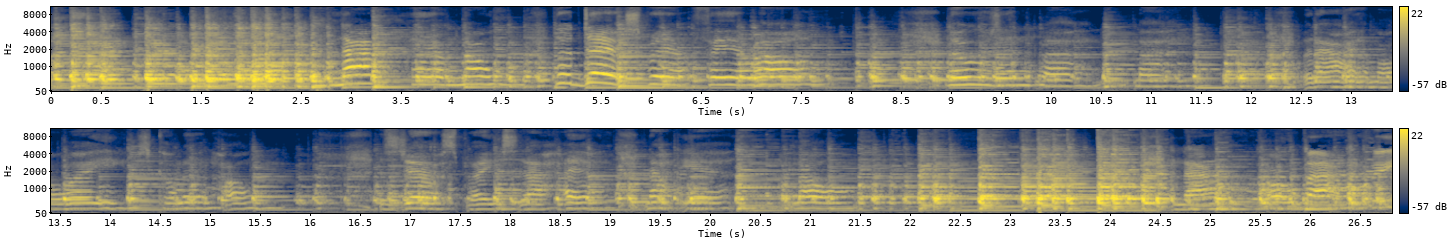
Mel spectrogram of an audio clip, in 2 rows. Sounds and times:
Music: 0.0s - 26.8s.

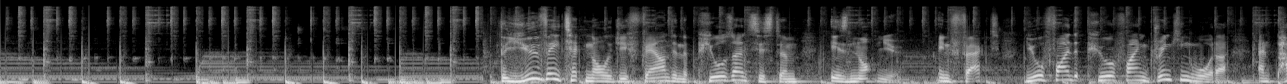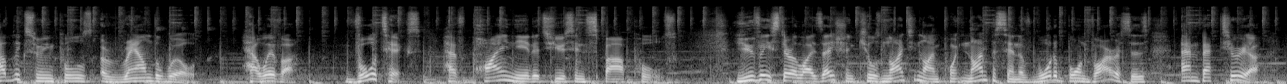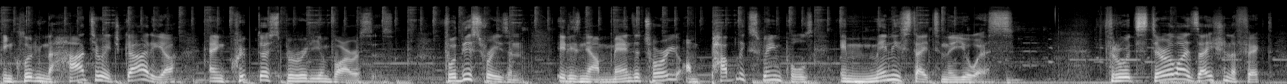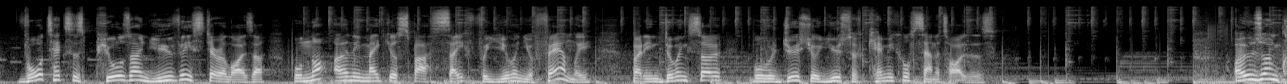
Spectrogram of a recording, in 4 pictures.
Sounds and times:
Music: 0.0s - 51.4s
Speech: 5.0s - 35.9s, 36.8s - 48.6s, 51.0s - 51.4s.

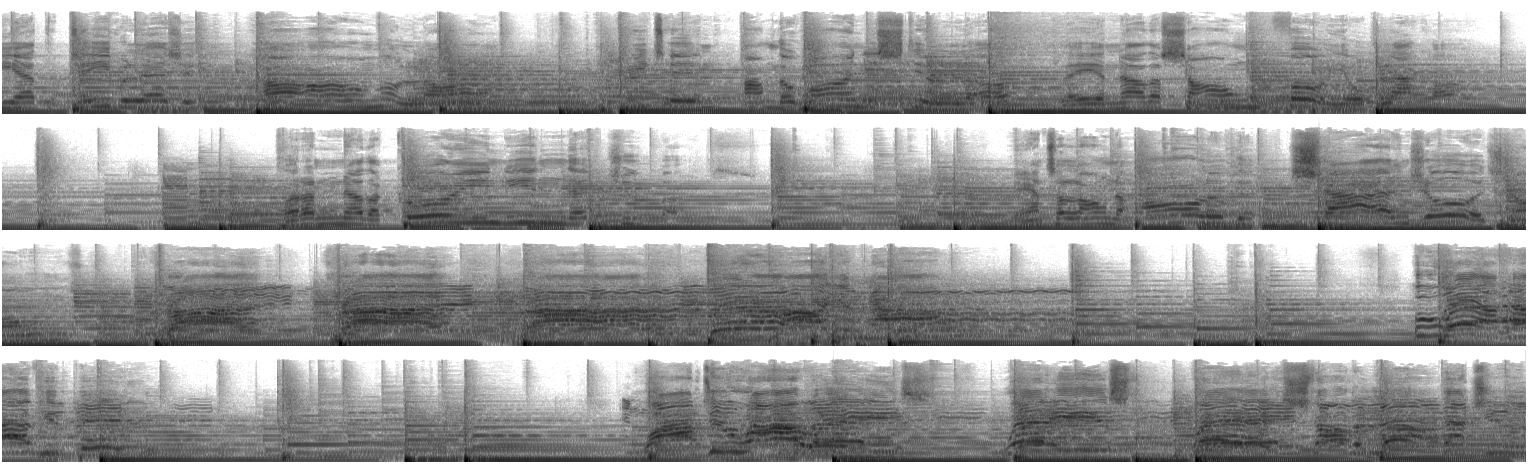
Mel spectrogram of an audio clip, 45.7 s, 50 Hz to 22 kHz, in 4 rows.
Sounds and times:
Music: 0.0s - 45.7s.

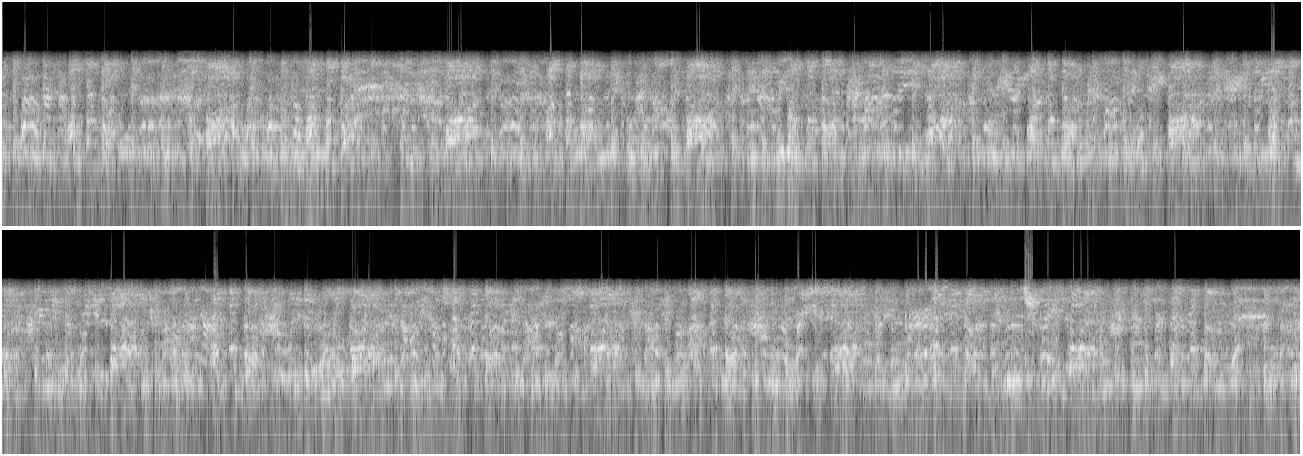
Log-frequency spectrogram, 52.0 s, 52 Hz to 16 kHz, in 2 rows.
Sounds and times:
Choir: 0.0s - 51.9s
Male singing: 0.0s - 51.9s.

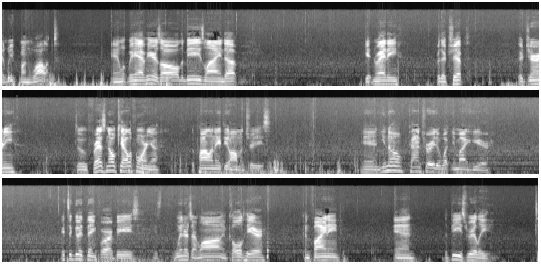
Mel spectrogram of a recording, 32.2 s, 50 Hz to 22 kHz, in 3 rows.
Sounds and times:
Bee, wasp, etc.: 1.2s - 32.2s
Fly, housefly: 2.9s - 32.2s.

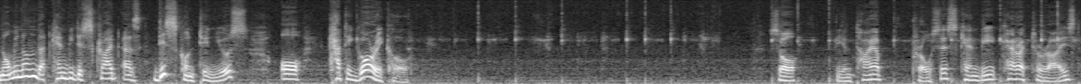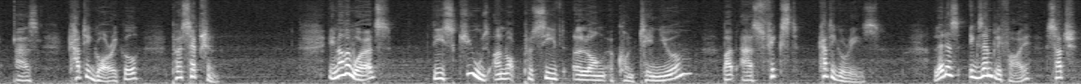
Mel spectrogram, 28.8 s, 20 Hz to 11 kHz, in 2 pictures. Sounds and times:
Speech: 0.0s - 5.6s, 10.3s - 17.4s, 18.8s - 19.6s, 20.2s - 26.2s, 26.8s - 28.8s
Inside, small room: 0.0s - 28.8s.

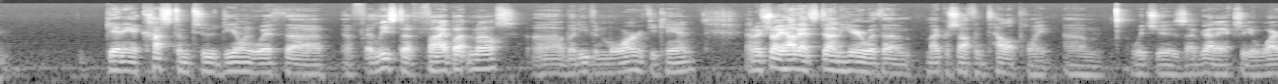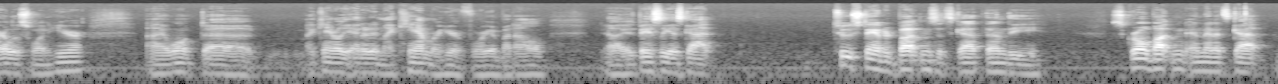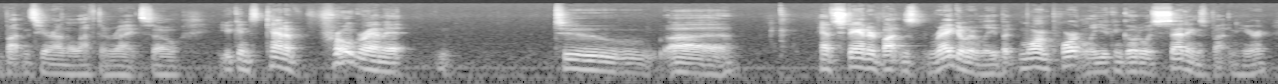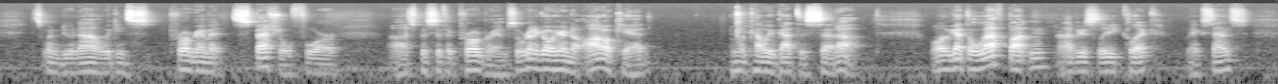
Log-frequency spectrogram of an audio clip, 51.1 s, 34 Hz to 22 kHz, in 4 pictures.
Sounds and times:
Speech: 1.0s - 20.0s, 21.1s - 23.2s, 23.9s - 30.1s, 31.1s - 33.0s, 33.7s - 44.9s, 45.6s - 47.0s, 47.6s - 50.9s.

